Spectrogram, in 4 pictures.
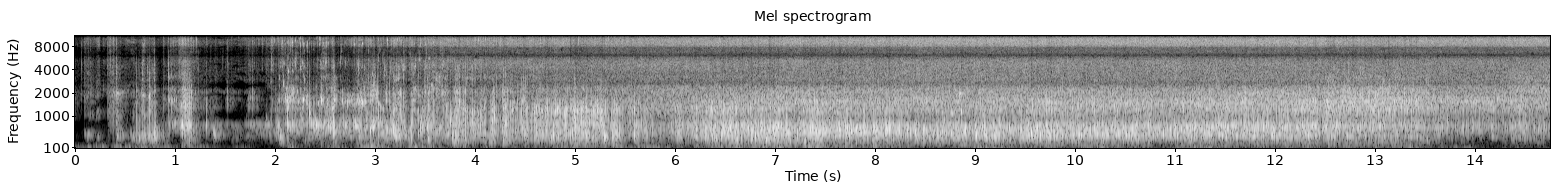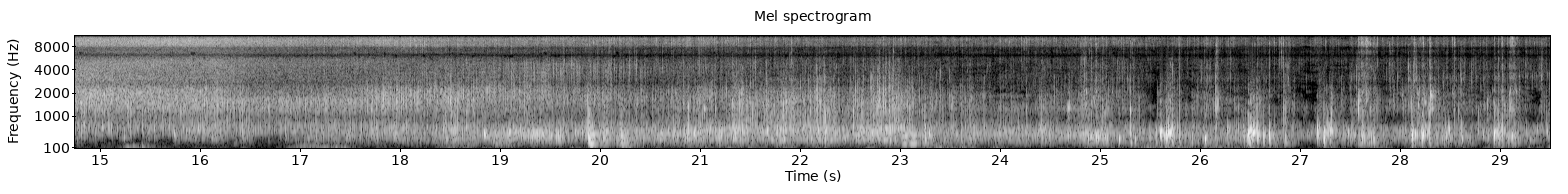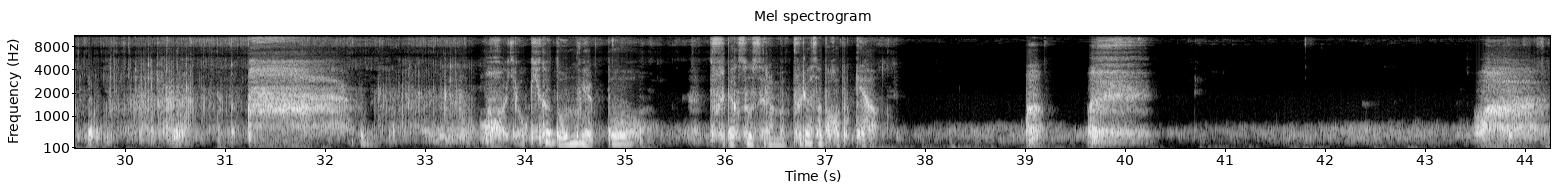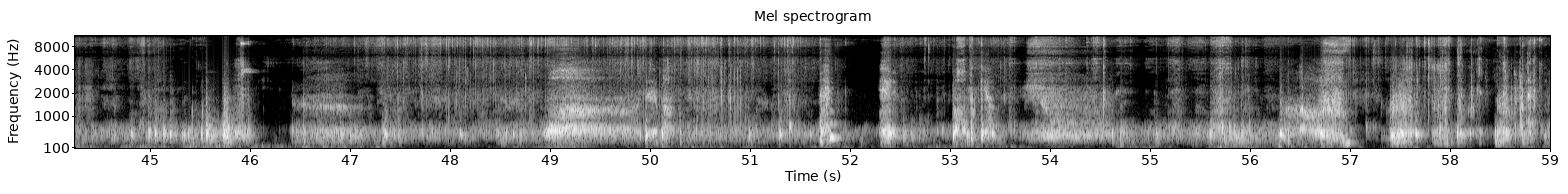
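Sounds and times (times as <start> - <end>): cola fizzing: 0.0 - 37.8, 43.4 - 59.0
cola pouring into glass with ice: 0.2 - 10.3, 14.4 - 33.9, 43.9 - 51.8.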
